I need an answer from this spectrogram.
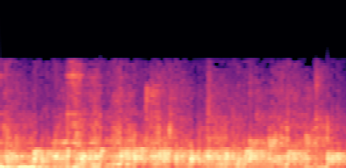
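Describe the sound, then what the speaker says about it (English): Studio audience on a late-night talk show bursts into steady, dense applause that fills the whole stretch, loud and close, with faint voices mixed underneath. "And everybody clapped for that."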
